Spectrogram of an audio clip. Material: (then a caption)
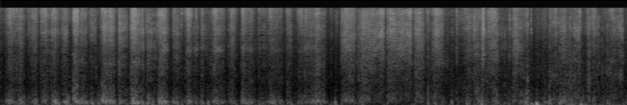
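Foam. A small black foam block is held in one hand and slowly scratched with the fingernails of the other. The result is a steady run of soft, dull, irregular scratching strokes, heavy in low rumble with only a faint bright hiss on top.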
